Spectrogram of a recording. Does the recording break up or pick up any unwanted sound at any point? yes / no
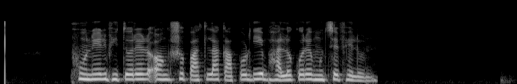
no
